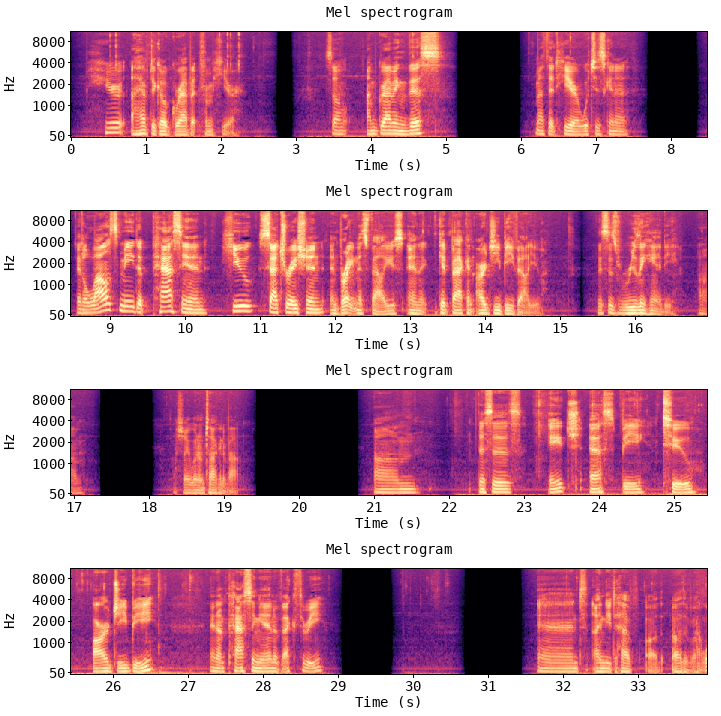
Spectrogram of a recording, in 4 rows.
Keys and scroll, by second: 3.0 super+b, 6.3 super+c, 13.4 super+v.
